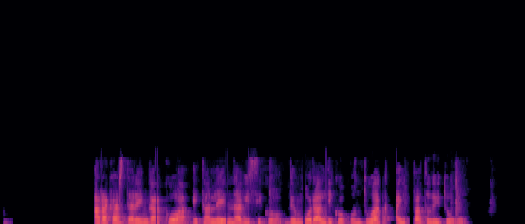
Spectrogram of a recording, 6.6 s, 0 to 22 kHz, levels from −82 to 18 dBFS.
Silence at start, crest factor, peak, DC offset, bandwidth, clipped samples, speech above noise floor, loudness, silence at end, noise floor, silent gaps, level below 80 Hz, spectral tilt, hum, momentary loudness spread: 0.05 s; 20 dB; -4 dBFS; under 0.1%; 7.2 kHz; under 0.1%; over 67 dB; -23 LUFS; 0.7 s; under -90 dBFS; 0.17-1.17 s; -64 dBFS; -6.5 dB/octave; none; 9 LU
